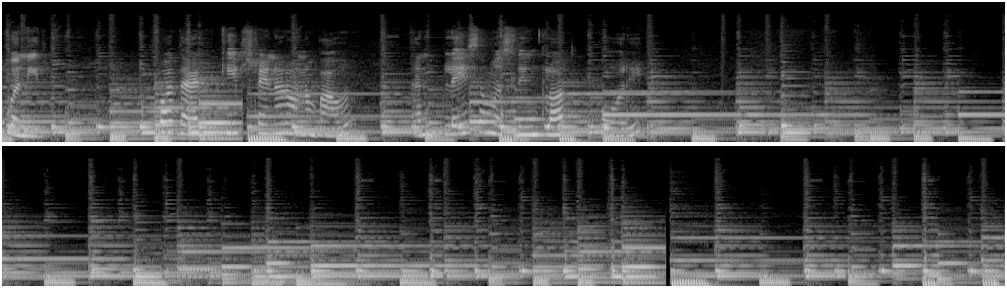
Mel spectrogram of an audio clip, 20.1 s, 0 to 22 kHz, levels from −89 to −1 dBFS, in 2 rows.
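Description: No technical faults can be heard at any point in the audio, and the signal stays intact and steady throughout.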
